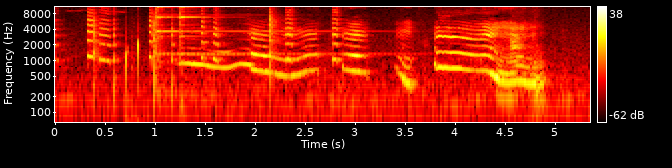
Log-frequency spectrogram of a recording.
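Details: Pet dogs howling and whining indoors: a series of high, wavering tonal cries with rich harmonics, some sliding downward, broken by short squeaky yelps and brief pauses.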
